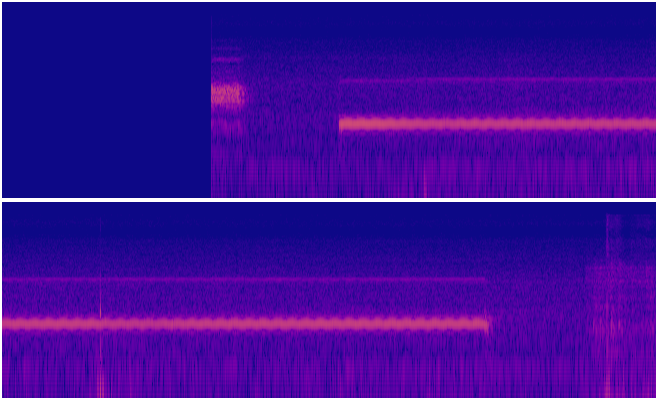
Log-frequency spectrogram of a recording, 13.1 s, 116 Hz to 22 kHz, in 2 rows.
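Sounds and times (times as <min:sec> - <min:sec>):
two-tone attention signal: 0:03.4 - 0:11.4.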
